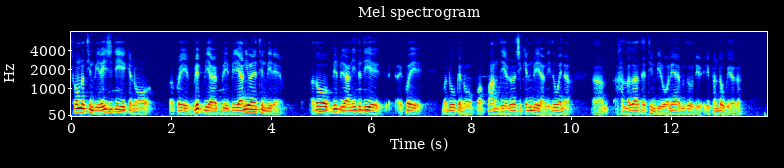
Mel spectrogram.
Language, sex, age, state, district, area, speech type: Manipuri, male, 18-30, Manipur, Thoubal, rural, spontaneous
